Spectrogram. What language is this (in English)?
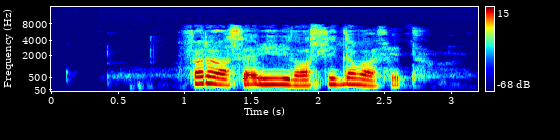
Arabic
